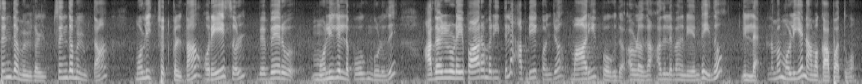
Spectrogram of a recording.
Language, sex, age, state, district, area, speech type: Tamil, female, 60+, Tamil Nadu, Erode, urban, spontaneous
